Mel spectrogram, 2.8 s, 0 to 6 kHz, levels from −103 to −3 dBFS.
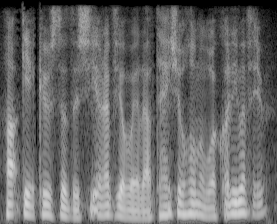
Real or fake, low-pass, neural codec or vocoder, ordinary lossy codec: fake; 5.4 kHz; codec, 16 kHz in and 24 kHz out, 0.4 kbps, LongCat-Audio-Codec, four codebook decoder; AAC, 48 kbps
